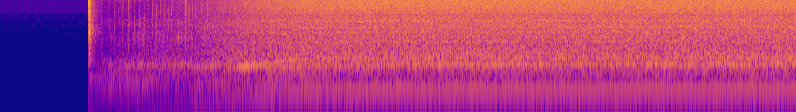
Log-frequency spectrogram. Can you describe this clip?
Stove Overhead Fan (High)
Stove overhead fan on high
fan, high, kitchen, overhead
